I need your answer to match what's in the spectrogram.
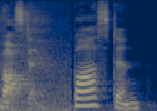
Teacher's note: two syllable city name with stress on the first syllable so the second syllable unstressed must be short to contrast the length and shape of the first syllable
